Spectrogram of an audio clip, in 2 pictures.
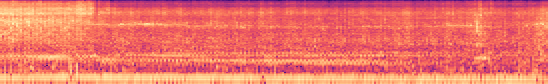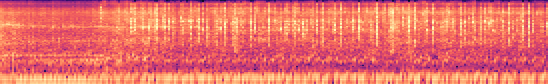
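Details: Honda Shadow V-twin after a custom makeover with custom exhaust, in neutral: a deep, even low thump at idle swells smoothly on throttle blips, with no knocks or rattles. Normal idle and revving.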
